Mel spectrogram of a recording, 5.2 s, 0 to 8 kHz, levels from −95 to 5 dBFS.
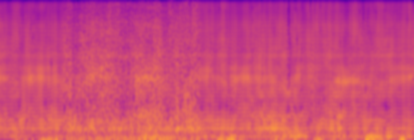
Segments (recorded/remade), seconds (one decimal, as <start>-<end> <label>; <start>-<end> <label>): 0.0-0.8 remade; 0.8-2.5 recorded; 2.5-5.2 remade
